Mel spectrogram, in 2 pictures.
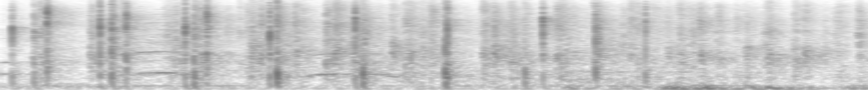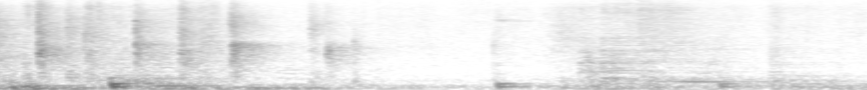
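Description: A burst of audience applause: sharp, crisp hand claps patter quickly for about four seconds, then thin out and fade, leaving a faint murmur of voices.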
